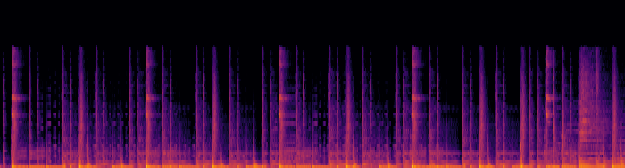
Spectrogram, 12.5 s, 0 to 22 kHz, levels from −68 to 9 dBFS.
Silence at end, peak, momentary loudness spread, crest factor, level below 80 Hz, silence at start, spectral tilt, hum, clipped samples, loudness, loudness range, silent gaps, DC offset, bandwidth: 0 s; 0 dBFS; 6 LU; 16 dB; -24 dBFS; 0 s; -5.5 dB/octave; none; under 0.1%; -17 LUFS; 1 LU; none; 0.4%; 16 kHz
